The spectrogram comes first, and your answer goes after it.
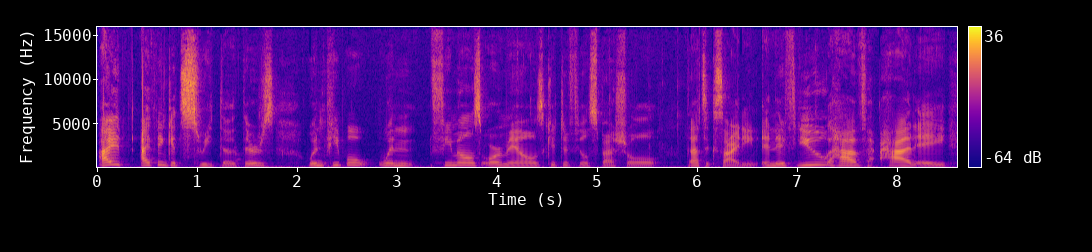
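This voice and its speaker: A woman co-hosts a casual radio show with a smooth, clear voice at a medium pitch. She is upbeat and gushes over sweet ideas. The sound is dry and close, as on a studio microphone. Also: expressive, a little slow, a bit bright, no room sound.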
